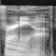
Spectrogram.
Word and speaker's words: Ferneyhough: Uh yes, written by Darren Ferno and that's pronounced Ferniehoff, just so everyone knows.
